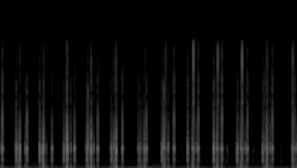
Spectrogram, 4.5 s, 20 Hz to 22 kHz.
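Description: Long purple nails on both hands tap and scratch the small metal X/Y microphone capsules on top of a plastic Tascam DR-05 recorder, the same mic doing the recording. About 19 sharp, bright clicks land in quick, irregular clusters, each stopping almost instantly with a crisp ticking tone around 2.5 kHz and very little low end.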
